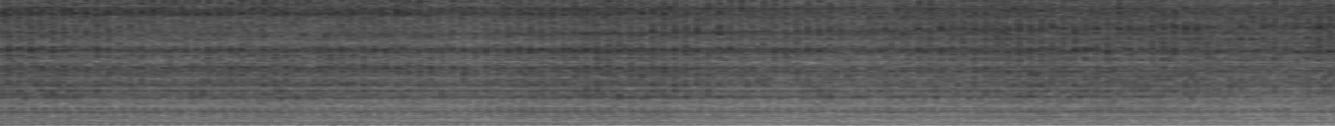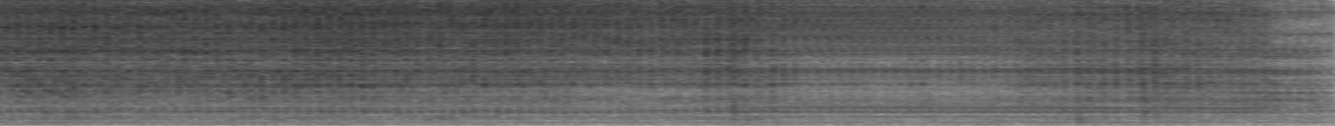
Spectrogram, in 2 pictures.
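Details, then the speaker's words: Wood lathe turning a hollow sphere with roughing gouge, bevel rubbing, piece not yet balanced and vibrating; even high-pitched slicing hiss over steady spindle hum, no catches or chatter; normal bevel-rubbing gouge cut. "Rubbing the bevel with my roughing gouge, making nice slices."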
